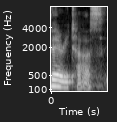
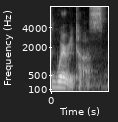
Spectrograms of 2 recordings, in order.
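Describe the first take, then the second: First: The word begins with a V sound. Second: The word begins with a W sound. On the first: The speaker calls it wrong. "So all those V's you used were W's. So you're not saying veritas" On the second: The speaker calls it right. "it's veritas"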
